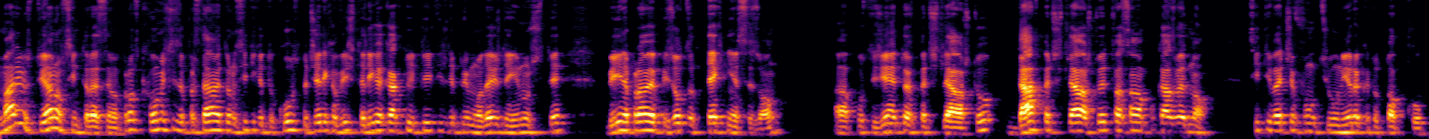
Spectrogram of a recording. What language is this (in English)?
Bulgarian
